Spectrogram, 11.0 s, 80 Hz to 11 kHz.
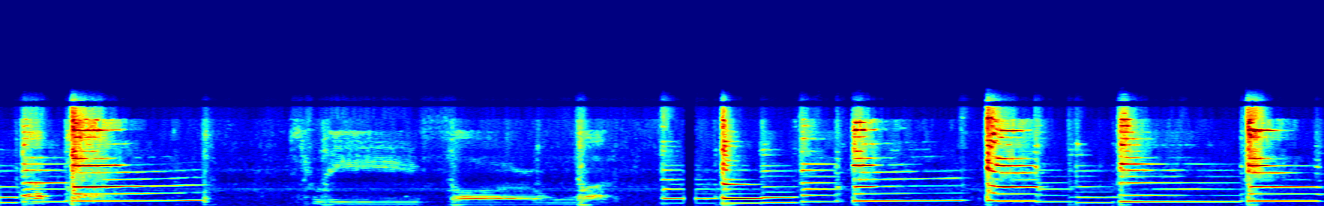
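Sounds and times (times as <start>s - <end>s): acoustic guitar notes: 0.0s - 11.0s.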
